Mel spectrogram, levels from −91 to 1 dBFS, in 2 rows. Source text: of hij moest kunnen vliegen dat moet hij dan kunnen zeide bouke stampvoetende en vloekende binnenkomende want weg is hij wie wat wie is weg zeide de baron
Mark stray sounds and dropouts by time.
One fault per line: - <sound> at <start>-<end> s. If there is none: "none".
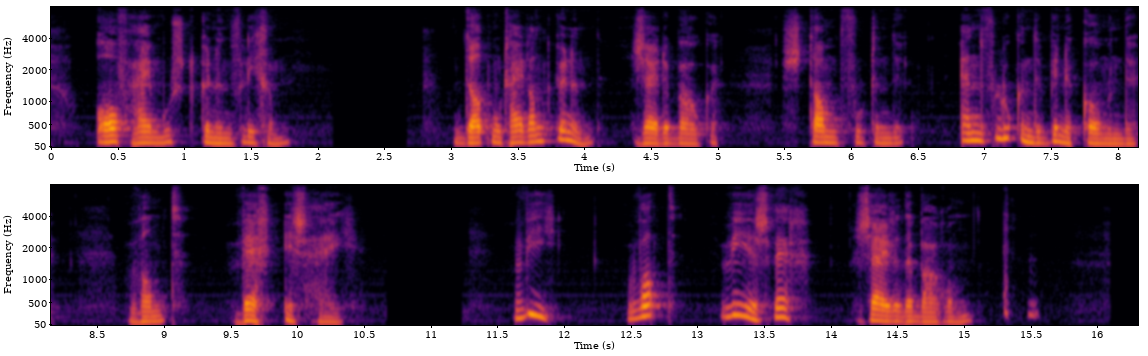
- cough at 15.3-15.6 s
